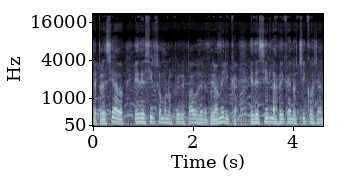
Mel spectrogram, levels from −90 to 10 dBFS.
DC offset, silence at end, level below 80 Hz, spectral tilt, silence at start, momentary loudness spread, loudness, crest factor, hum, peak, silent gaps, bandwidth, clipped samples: under 0.1%; 0 s; -44 dBFS; -6.5 dB/octave; 0 s; 5 LU; -17 LUFS; 14 dB; none; -2 dBFS; none; over 20 kHz; under 0.1%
